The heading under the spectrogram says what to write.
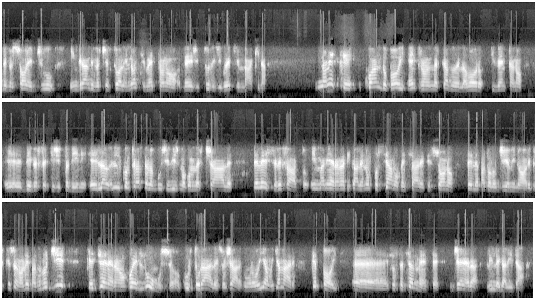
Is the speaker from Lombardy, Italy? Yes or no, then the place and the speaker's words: no; Reggio Calabria, Calabria, Italy; Io sono di Reggio Calabria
